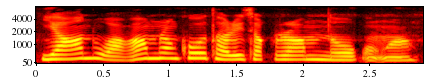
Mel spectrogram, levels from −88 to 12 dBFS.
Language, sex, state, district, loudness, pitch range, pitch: Garo, female, Meghalaya, West Garo Hills, -15 LUFS, 195-255 Hz, 215 Hz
